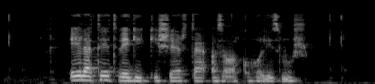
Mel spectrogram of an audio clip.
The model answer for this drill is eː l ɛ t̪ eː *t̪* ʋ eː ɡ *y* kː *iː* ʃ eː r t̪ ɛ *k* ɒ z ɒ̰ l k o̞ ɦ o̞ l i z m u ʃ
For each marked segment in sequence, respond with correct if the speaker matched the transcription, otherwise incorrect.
correct, incorrect, incorrect, incorrect

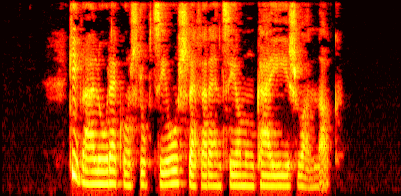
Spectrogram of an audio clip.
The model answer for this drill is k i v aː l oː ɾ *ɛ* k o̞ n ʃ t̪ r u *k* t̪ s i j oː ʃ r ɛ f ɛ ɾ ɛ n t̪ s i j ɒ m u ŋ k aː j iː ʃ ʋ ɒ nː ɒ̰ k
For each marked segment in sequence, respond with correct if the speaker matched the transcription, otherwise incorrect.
correct, correct

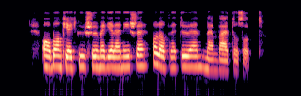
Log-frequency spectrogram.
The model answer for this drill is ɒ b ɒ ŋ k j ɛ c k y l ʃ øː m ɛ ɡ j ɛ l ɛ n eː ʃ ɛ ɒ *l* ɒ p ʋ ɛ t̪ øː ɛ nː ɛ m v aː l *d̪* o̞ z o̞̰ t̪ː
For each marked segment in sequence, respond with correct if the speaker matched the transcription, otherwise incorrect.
correct, incorrect

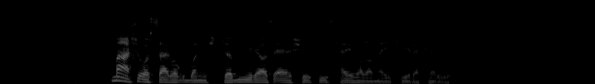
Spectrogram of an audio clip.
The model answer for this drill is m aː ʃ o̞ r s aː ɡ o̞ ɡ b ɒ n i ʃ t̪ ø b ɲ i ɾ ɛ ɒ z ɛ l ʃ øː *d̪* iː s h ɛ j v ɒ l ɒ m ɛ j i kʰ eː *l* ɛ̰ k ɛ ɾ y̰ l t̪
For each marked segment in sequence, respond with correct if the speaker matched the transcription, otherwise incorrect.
incorrect, incorrect

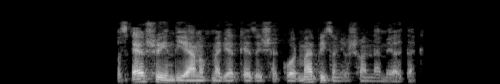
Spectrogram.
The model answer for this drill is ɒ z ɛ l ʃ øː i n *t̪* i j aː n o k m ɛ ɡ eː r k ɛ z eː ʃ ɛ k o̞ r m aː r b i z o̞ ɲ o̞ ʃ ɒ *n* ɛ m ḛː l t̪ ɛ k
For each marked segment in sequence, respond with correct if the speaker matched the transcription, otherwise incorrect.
incorrect, incorrect

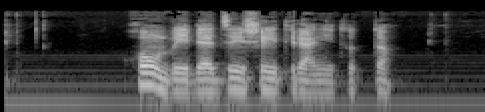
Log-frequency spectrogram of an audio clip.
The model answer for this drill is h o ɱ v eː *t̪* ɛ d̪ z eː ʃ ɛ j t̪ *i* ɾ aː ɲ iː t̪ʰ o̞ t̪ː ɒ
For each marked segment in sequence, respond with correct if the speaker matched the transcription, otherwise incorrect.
incorrect, correct

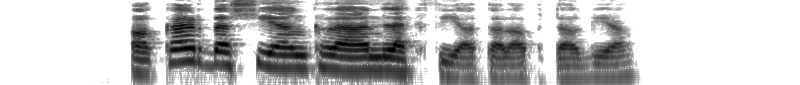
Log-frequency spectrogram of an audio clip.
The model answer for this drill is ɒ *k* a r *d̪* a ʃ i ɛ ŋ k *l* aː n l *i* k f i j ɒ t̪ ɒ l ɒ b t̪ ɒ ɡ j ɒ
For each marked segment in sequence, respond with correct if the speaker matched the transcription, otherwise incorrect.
correct, correct, correct, incorrect

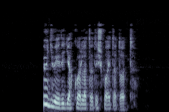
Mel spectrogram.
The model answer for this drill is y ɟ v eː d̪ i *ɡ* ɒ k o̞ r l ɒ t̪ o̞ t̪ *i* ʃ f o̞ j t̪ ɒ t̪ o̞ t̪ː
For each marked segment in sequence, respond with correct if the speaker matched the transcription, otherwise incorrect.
incorrect, correct

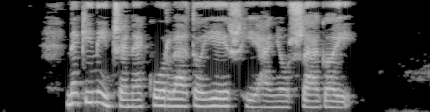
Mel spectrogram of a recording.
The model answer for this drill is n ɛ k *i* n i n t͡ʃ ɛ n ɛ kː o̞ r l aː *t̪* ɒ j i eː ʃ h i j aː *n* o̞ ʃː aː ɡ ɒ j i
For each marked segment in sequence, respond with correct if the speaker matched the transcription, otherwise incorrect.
correct, correct, incorrect

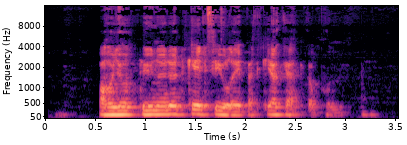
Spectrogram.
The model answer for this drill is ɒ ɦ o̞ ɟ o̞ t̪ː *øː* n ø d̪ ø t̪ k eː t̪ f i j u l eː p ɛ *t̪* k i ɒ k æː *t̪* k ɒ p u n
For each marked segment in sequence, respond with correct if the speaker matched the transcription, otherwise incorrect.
incorrect, correct, correct

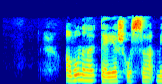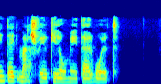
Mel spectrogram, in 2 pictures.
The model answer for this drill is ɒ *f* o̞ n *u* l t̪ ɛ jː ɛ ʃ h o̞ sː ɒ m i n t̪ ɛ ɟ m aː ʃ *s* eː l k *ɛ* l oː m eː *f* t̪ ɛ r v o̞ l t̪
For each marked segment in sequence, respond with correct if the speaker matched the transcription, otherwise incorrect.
incorrect, incorrect, incorrect, incorrect, incorrect

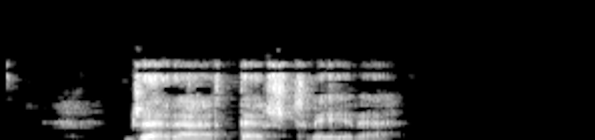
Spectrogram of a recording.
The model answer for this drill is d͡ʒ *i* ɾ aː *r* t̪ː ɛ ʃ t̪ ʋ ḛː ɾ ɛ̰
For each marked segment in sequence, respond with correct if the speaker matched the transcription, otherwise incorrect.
incorrect, correct

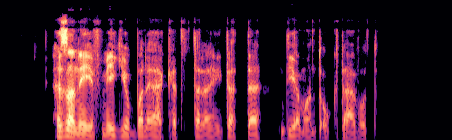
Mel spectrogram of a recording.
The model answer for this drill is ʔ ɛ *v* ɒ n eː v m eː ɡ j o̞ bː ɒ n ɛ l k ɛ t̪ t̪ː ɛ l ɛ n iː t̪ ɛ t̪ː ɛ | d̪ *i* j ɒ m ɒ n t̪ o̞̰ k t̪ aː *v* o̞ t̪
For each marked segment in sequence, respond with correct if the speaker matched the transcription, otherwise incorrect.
incorrect, correct, correct

